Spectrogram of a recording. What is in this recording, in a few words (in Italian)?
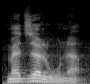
"mezzaluna", crespinese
